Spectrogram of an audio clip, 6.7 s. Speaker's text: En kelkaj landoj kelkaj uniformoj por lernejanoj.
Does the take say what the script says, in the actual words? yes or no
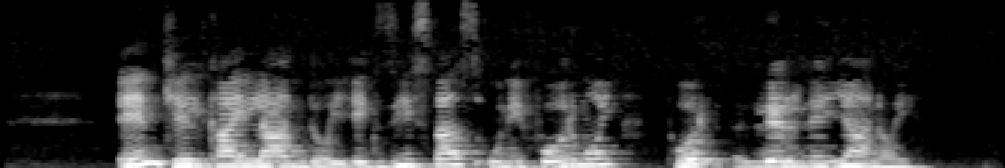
no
